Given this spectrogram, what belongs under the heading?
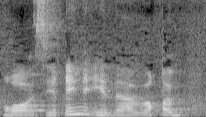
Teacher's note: آواز تنوین کی ناک میں نہیں جائے گی، ظاہر ہوگا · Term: اظہار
